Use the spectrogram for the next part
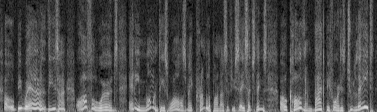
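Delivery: put-on very high, panicky boy's voice; frightened pleading. A narrator's reading. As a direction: beg in terror, pitched far up. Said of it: "like to go out of his mind with fright".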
